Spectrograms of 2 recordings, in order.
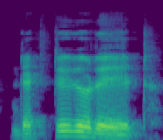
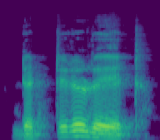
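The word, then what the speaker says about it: deteriorate: इसका प्रोनाउंसिएशन आप बोलोगे डेटेरियोरेट, क्या बोलोगे? डेटेरियोरेट, है ना भाई।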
